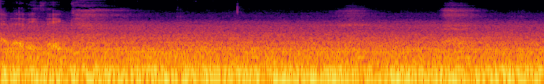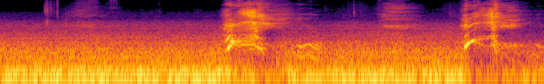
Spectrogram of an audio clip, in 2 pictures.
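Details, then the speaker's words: Two forceful sneezes a couple of seconds apart over steady car rumble, recorded while driving home; adult with a cold, very congested, sore throat, having a sneeze fit. "But on my way home, and I could feel a sneeze fit coming on, so I figured I would record and see if we could"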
